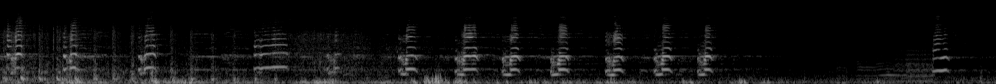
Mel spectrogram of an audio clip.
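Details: A Canada goose calling to another goose gives loud, nasal two-note honks, several quick ones in a row at about two per second, over a low rumble of wind.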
